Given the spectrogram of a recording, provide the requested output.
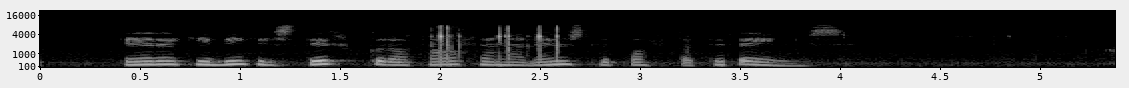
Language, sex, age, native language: Icelandic, female, 11, Icelandic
